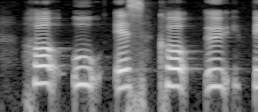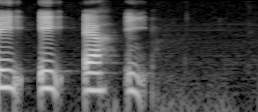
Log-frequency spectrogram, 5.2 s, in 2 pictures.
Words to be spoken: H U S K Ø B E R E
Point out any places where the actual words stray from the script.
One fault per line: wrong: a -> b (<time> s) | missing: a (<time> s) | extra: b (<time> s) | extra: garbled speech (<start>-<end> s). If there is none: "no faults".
no faults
